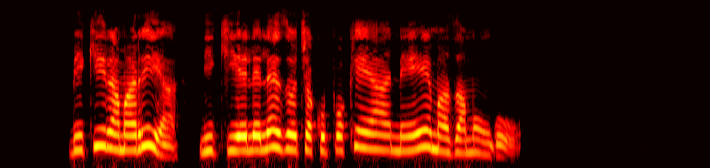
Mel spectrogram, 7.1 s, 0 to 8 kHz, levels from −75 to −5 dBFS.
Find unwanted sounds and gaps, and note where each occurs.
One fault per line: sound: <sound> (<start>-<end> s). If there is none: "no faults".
no faults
